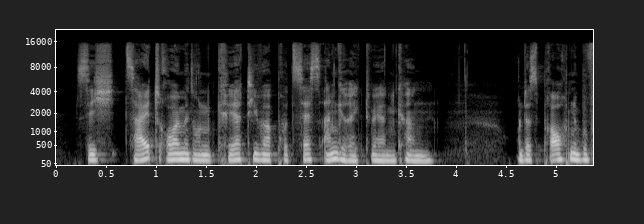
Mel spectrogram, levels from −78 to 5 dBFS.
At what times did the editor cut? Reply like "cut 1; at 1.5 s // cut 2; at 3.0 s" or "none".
cut 1; at 1.4 s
